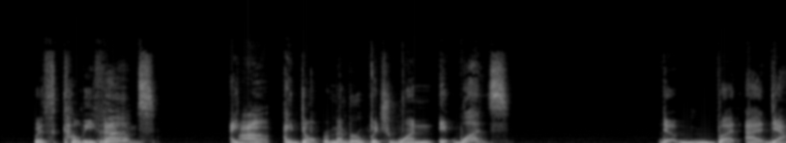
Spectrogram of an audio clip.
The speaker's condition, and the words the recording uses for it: Stuttering. There are some days where I just cannot speak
